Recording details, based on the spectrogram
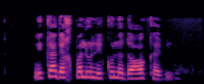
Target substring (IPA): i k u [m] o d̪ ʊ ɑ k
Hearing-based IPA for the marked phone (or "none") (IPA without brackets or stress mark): n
